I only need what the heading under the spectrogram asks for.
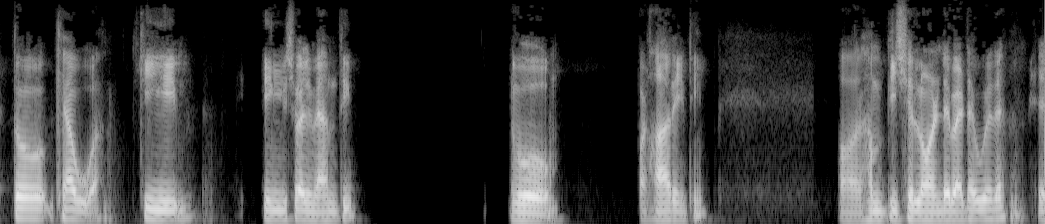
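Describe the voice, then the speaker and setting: A man's voice: medium pitch, vocal fry, no echo, lo-fi sound. Young man telling a school story on stage. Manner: animated, laughing at his own story. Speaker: stand-up comedian. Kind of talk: stand-up storytelling.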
